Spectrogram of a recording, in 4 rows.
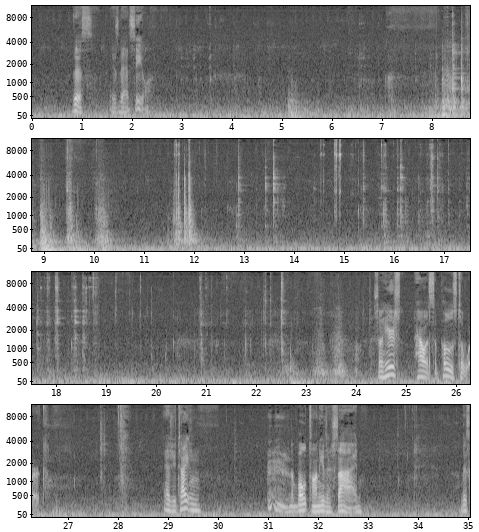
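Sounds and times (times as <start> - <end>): metal exhaust parts clinking: 1.6 - 10.7, 11.5 - 26.1.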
